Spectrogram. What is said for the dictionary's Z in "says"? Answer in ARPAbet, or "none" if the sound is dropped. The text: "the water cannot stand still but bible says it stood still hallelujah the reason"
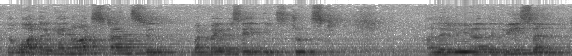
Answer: none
